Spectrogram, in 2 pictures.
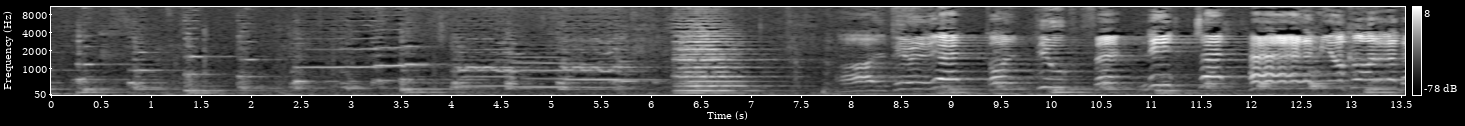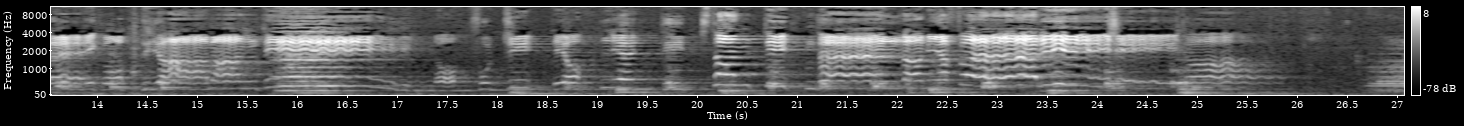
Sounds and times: Opera: 0:00.0 - 0:27.0.

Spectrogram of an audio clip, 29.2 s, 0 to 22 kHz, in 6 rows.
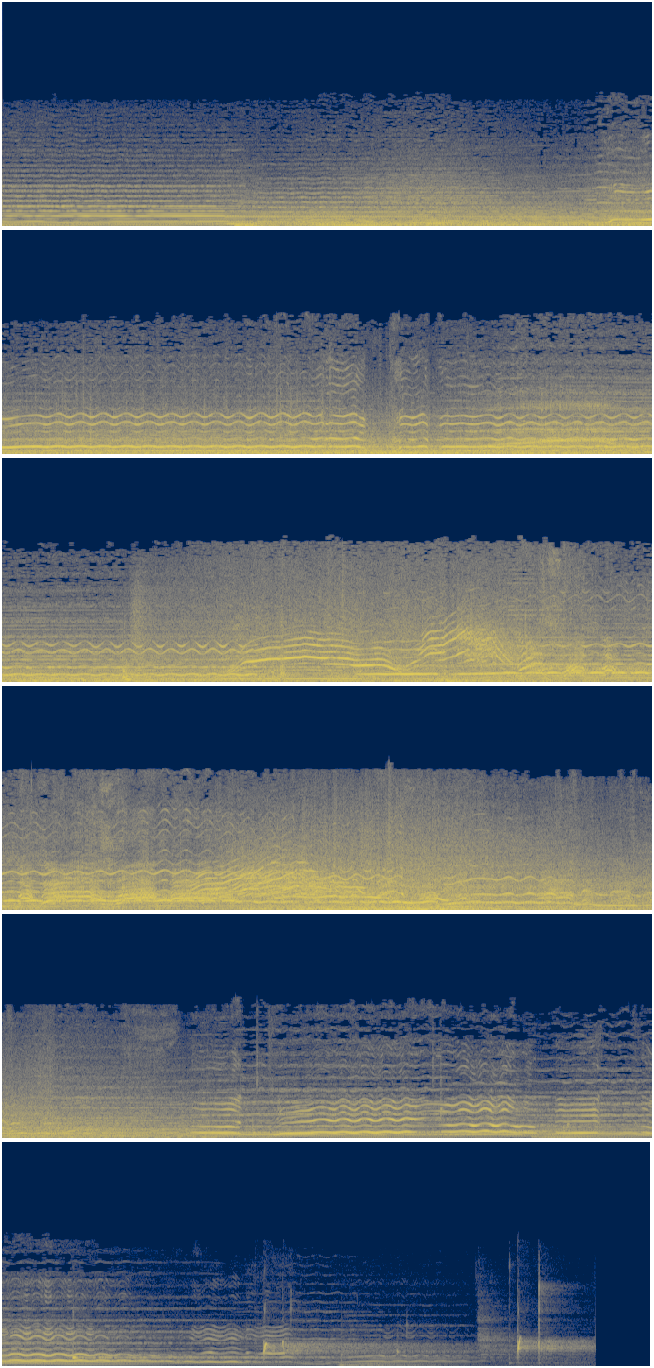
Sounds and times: Music: 0:00.0 - 0:28.2.

